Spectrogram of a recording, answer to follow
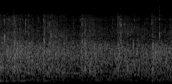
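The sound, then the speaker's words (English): An audience claps steadily, a dense wash of many hands with no voices over it, holding an even moderate loudness for under two seconds. “Clap if you understand what I'm talking about.”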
